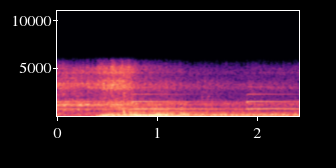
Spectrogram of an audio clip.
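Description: A 1988 Ford Mustang GT's 5.0-liter V8 starts about half a second in and settles into a steady idle. A steady electronic warning tone from the dashboard sounds along with it.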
